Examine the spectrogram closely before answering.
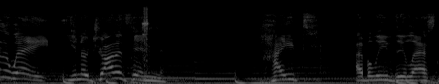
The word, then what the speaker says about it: Haidt: Because, by the way, you know, Jonathan Haidt, I believe the last name is pronounced that way, just wrote a book that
